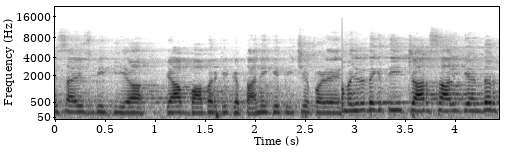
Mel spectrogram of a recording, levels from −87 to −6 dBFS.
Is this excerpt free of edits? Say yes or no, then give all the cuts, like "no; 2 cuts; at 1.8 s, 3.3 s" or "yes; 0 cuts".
no; 1 cut; at 2.9 s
